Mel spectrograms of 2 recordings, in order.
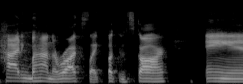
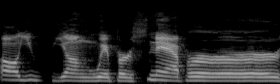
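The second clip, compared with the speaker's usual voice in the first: scolding tone, higher pitched; 3 semitones higher than usual. Retelling a scene where the sheriff scolds: imitating the sheriff scolding. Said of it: "talking about".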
